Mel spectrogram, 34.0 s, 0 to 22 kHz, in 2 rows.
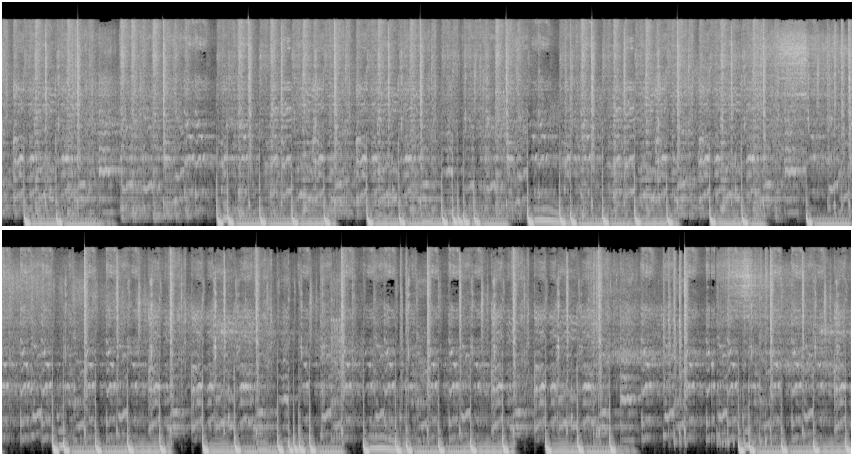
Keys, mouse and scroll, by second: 0.9 shift+a, 2.9 right click, 3.6 shift+middle drag, 4.3 s, 4.8 click, 5.1 g, 5.4 x, 5.7-6.0 drag, 6.1 shift+middle click, 6.7 s, 7.3 shift+middle click, 7.7-8.8 drag, 9.4 click, 10.6 g, 11.4 middle click, 11.7 shift+middle click, 12.2 y, 13.0-13.5 drag, 13.8 g, 14.0 z, 15.2 KP_1, 16.0 s, 17.3 shift+click, 17.7 g, 17.8 z, 19.7 click, 19.8 Tab, 20.2 click, 20.7 g, 20.9 z, 22.0 click, 22.3 g, 22.5 z, 24.7 click, 24.8 Tab, 25.3 shift+click, 25.7 ctrl+s, 26.4 Tab, 27.7 shift+click, 28.3 g, 28.4 z, 30.2 click, 30.3 Tab, 31.1 shift+middle click, 32.4 click, 32.6 middle drag, 32.9 ctrl+s, 33.2 middle click, 33.6 shift+click.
